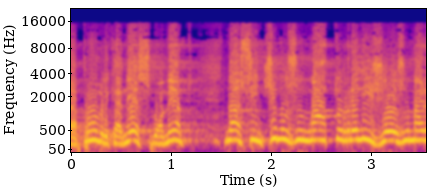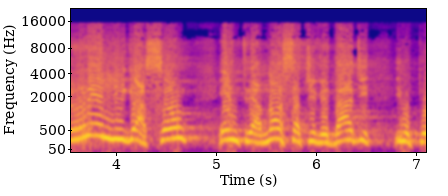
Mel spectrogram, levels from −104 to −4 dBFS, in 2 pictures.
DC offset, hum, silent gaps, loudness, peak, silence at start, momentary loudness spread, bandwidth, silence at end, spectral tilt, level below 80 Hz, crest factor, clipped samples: under 0.1%; none; none; -16 LUFS; -8 dBFS; 0 s; 6 LU; 16 kHz; 0 s; -4 dB/octave; -48 dBFS; 8 dB; under 0.1%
